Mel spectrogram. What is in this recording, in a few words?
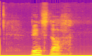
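"dinsdag", Dutch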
